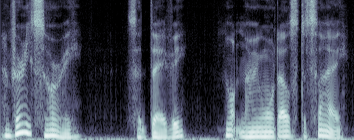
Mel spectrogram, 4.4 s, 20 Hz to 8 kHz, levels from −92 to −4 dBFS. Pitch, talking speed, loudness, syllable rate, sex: 100 Hz, 150 wpm, -16 LUFS, 4.9 syllables/s, male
